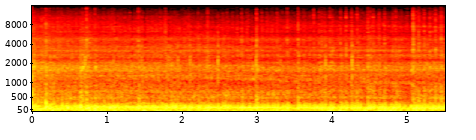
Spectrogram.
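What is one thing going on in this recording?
A Harley-Davidson Sportster V-twin motorcycle cruises along a road.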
